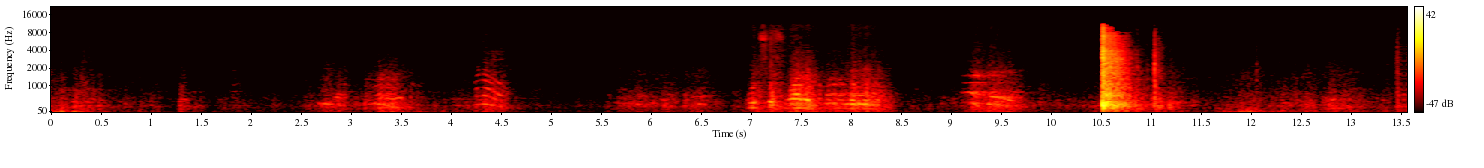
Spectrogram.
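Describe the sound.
A sharp, loud metallic knock rings out once from the knocker call signalling the bearers of a procession float depicting Saint Peter's denial and tears, briefly echoing, amid scattered murmuring voices and crowd noise in an open street.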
